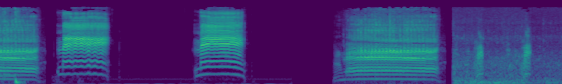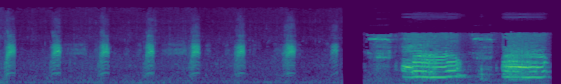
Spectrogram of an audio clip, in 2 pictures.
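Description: A few drawn-out livestock calls, then white domestic ducks quacking, about two quacks a second for some five seconds, then a donkey braying loudly in two long pulls near the end.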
